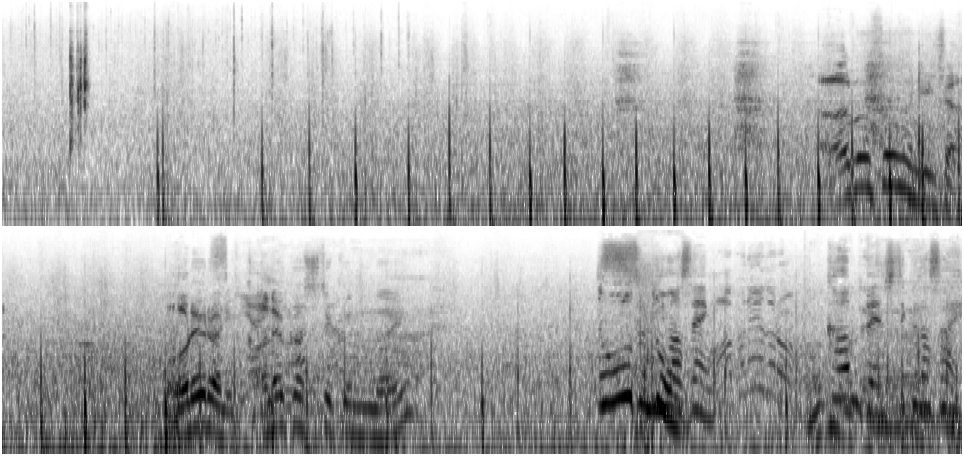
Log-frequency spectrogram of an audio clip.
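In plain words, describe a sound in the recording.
Footsteps patter quickly on hard ground as a man runs.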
